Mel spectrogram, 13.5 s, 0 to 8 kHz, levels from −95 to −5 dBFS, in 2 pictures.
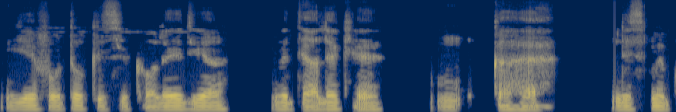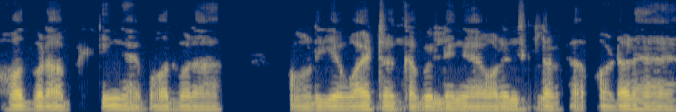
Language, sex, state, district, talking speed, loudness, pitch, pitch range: Hindi, male, Bihar, Gaya, 125 wpm, -28 LUFS, 90 Hz, 85-90 Hz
